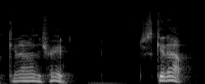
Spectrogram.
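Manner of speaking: retold blunt order, pitched well up; imitating an insistent wife; firm order. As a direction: tell them to get out, high-pitched.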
